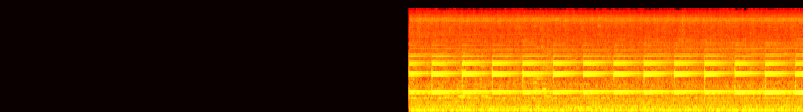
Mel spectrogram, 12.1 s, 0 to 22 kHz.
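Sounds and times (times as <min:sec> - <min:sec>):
level crossing warning bell ringing: 0:06.2 - 0:12.0.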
